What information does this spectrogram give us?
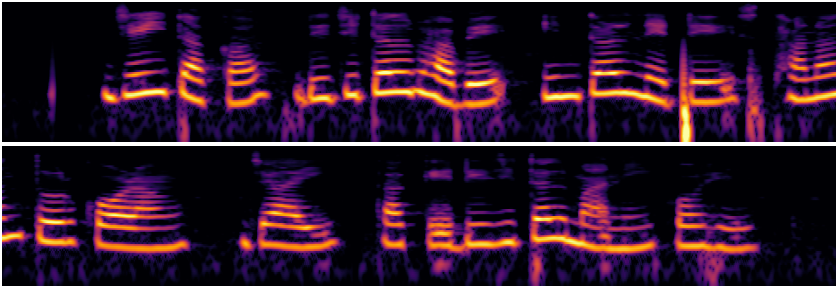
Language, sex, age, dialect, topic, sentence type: Bengali, female, 18-24, Rajbangshi, banking, statement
